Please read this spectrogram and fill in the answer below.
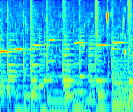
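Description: Background music: a light tune of short notes that change quickly one after another.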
